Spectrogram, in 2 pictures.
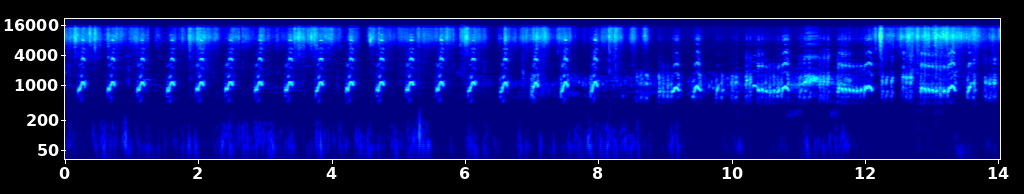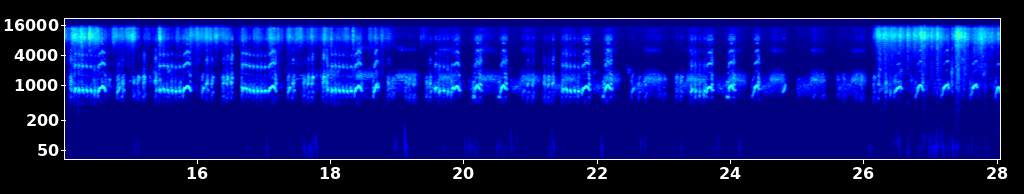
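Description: White-breasted waterhen (dahuk) calling: a fast string of repeated notes, about four a second, becoming louder and more varied after about nine seconds. A low rumble underlies the first eight seconds and returns near the end.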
